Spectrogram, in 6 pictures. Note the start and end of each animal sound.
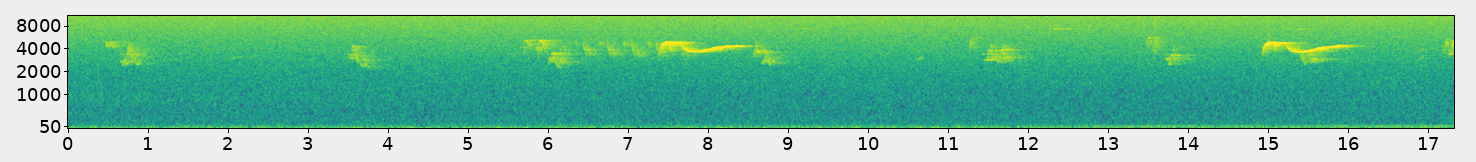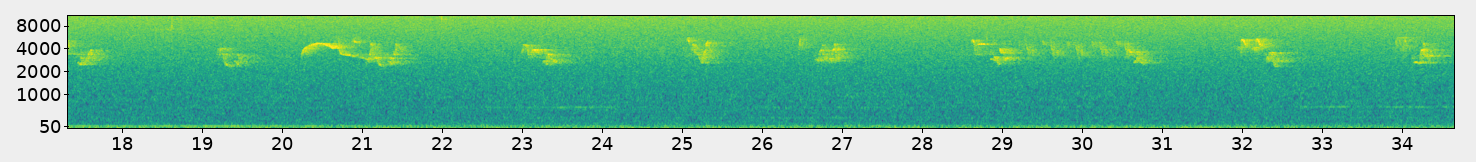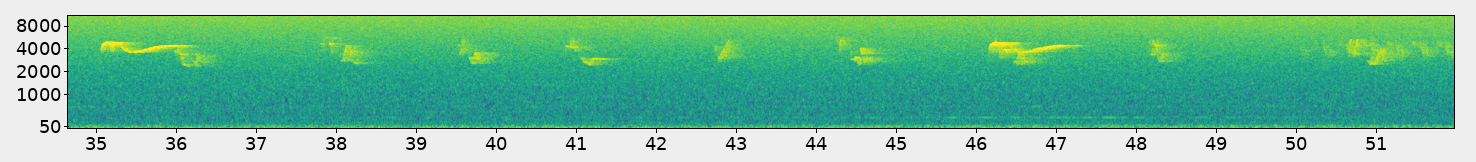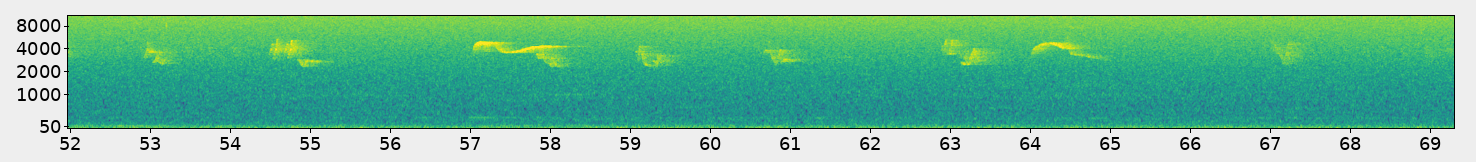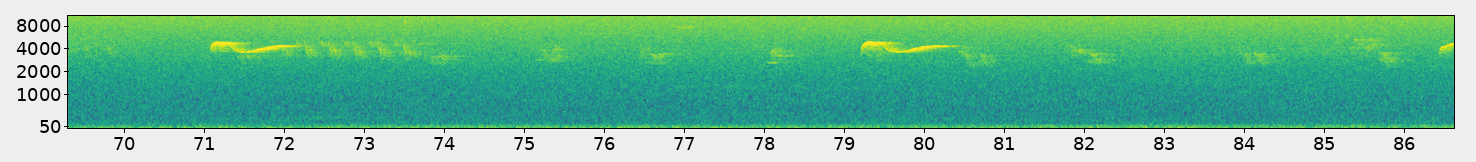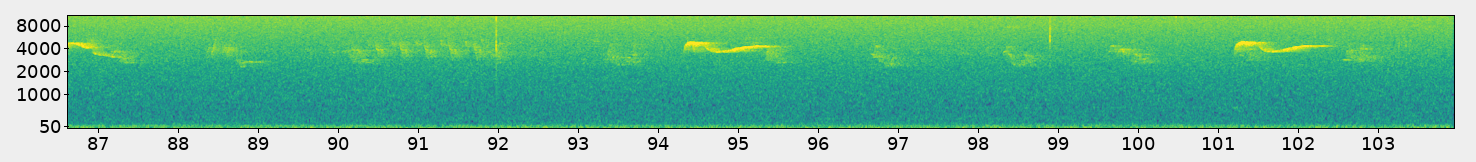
0.0s-32.7s: Red-eyed Vireo (Vireo olivaceus)
6.1s-7.6s: Ovenbird (Seiurus aurocapilla)
7.4s-8.6s: Eastern Wood-Pewee (Contopus virens)
14.9s-16.1s: Eastern Wood-Pewee (Contopus virens)
20.2s-21.4s: Eastern Wood-Pewee (Contopus virens)
29.0s-30.7s: Ovenbird (Seiurus aurocapilla)
33.9s-63.5s: Red-eyed Vireo (Vireo olivaceus)
35.1s-36.1s: Eastern Wood-Pewee (Contopus virens)
46.2s-47.3s: Eastern Wood-Pewee (Contopus virens)
49.8s-52.1s: Ovenbird (Seiurus aurocapilla)
57.0s-58.3s: Eastern Wood-Pewee (Contopus virens)
64.0s-65.0s: Eastern Wood-Pewee (Contopus virens)
66.9s-67.4s: Red-eyed Vireo (Vireo olivaceus)
68.7s-70.0s: Ovenbird (Seiurus aurocapilla)
71.0s-72.3s: Eastern Wood-Pewee (Contopus virens)
72.2s-73.7s: Ovenbird (Seiurus aurocapilla)
73.8s-90.6s: Red-eyed Vireo (Vireo olivaceus)
79.2s-80.5s: Eastern Wood-Pewee (Contopus virens)
86.4s-87.4s: Eastern Wood-Pewee (Contopus virens)
90.5s-92.2s: Ovenbird (Seiurus aurocapilla)
93.2s-103.2s: Red-eyed Vireo (Vireo olivaceus)
94.3s-95.6s: Eastern Wood-Pewee (Contopus virens)
101.2s-102.4s: Eastern Wood-Pewee (Contopus virens)

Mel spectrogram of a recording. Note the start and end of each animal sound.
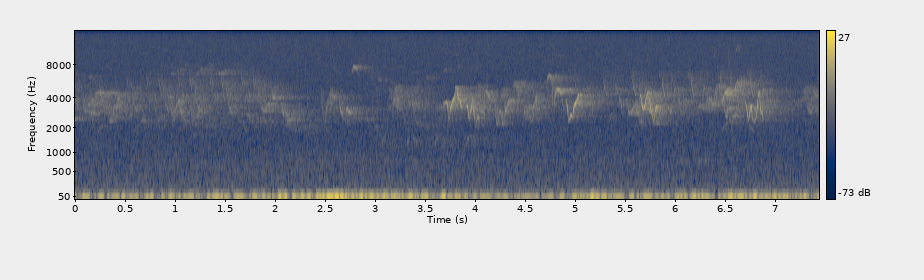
0.1s-7.4s: Red-eyed Vireo (Vireo olivaceus)
0.2s-2.1s: Ovenbird (Seiurus aurocapilla)
0.9s-1.8s: Black-and-white Warbler (Mniotilta varia)
4.8s-6.9s: Ovenbird (Seiurus aurocapilla)

